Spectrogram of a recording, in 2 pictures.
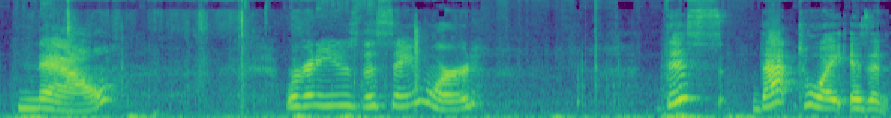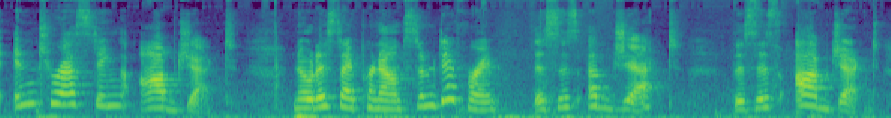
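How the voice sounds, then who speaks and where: Woman teacher, recorded lesson, high voice, slow deliberate emphasis. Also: sharp tone, slight background noise. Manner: clear, deliberate explaining, stretches words slowly for emphasis.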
